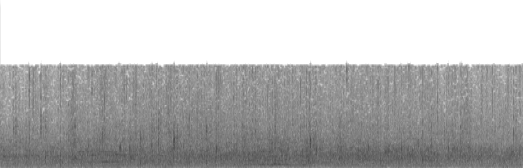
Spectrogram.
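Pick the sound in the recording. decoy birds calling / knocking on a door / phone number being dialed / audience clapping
audience clapping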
